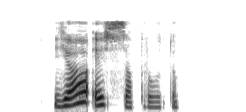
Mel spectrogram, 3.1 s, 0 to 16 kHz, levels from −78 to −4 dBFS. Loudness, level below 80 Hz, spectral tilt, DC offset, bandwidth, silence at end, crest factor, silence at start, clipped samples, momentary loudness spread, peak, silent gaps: -16 LUFS; -66 dBFS; -4 dB/octave; under 0.1%; 8.2 kHz; 0.85 s; 18 dB; 0.7 s; under 0.1%; 23 LU; -2 dBFS; 1.69-1.76 s, 2.07-2.12 s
